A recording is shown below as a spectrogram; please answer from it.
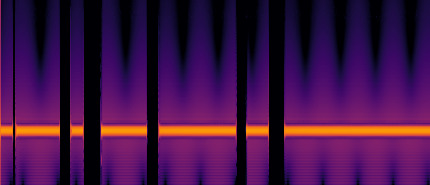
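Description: Censor bleep: a single steady beep tone laid over speech, broken by several short gaps.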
